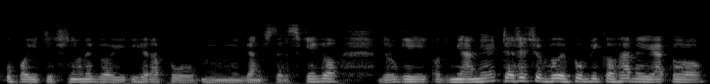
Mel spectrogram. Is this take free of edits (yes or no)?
no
